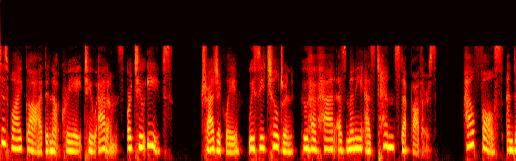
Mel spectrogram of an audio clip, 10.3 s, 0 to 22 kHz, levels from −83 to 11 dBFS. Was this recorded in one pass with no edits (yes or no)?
no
